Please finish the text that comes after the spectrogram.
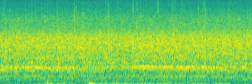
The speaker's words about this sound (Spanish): Bueno, el cambio era evidente y es que esta es la ovación que le da el nuevo Mirandilla a Teo Gongonda, el autor de los dos goles de hoy, el primero un auténtico golazo.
